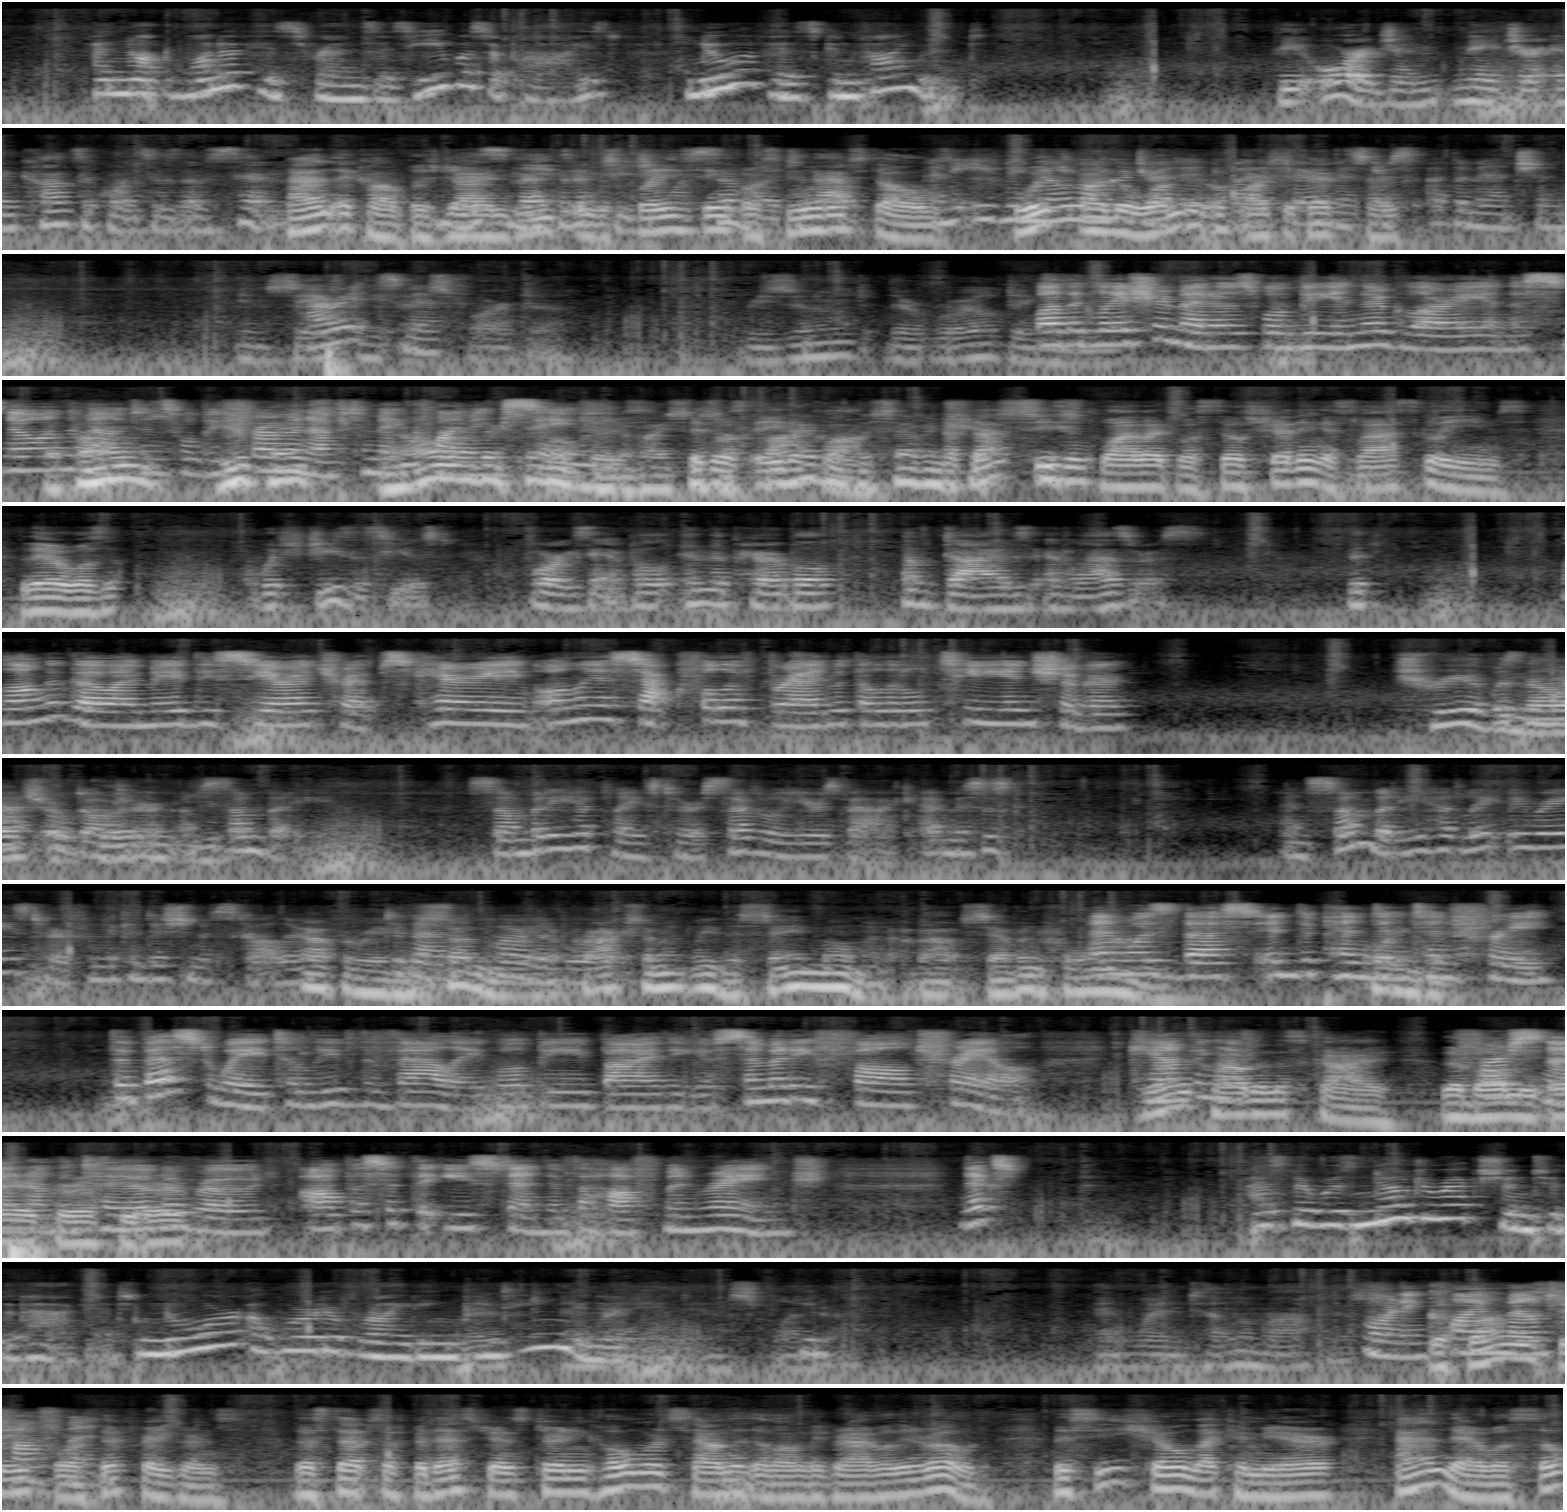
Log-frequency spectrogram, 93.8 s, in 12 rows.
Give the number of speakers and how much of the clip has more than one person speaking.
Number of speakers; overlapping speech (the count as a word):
seven, about 26%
